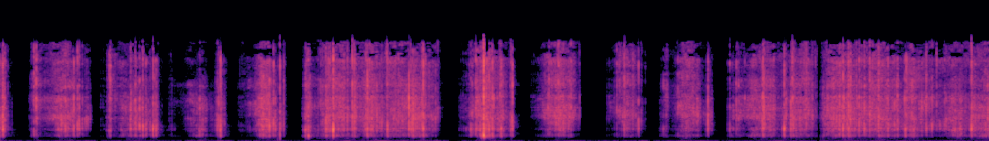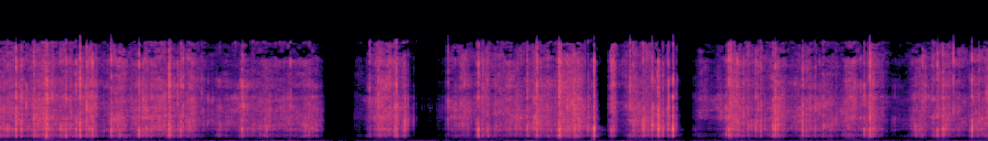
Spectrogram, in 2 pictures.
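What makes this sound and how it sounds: Long nails scratch and crinkle the wall of an empty, small, hollow white printed paper cup held in the hand. It makes dry, bright, crackling bursts of scratching broken by short silent gaps, with almost no low end.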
